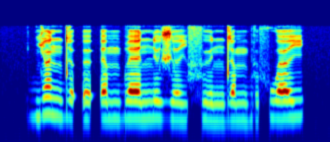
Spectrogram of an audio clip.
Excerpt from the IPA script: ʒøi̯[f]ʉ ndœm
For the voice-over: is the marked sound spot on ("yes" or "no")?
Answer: yes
